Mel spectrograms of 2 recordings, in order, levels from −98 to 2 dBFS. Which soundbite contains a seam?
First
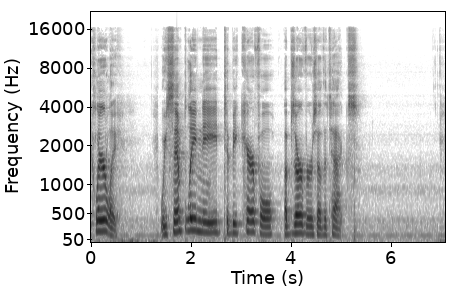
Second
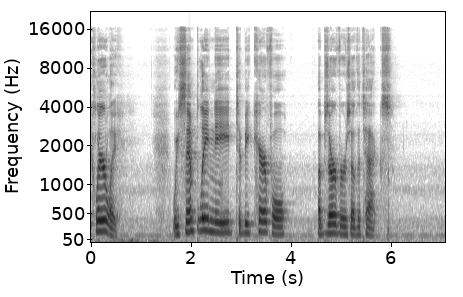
first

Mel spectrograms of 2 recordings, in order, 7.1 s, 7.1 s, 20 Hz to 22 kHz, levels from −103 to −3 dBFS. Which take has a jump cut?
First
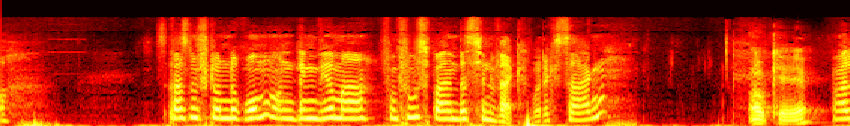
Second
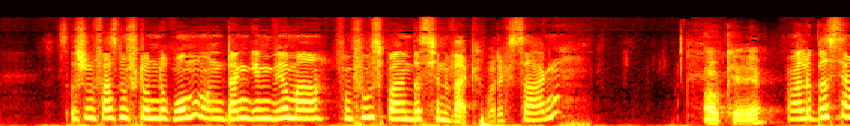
first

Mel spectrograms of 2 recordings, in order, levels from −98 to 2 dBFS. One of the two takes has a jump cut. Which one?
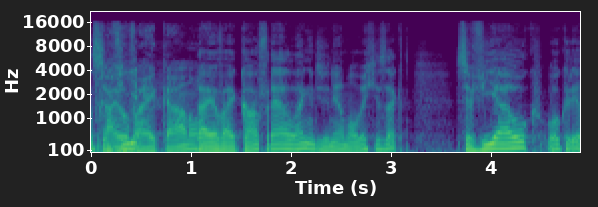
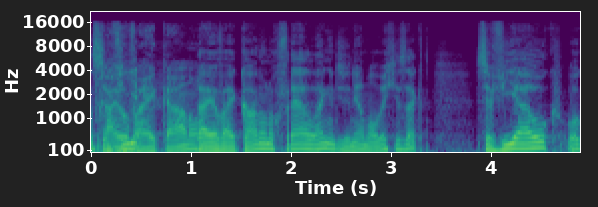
first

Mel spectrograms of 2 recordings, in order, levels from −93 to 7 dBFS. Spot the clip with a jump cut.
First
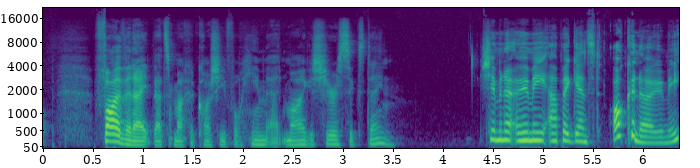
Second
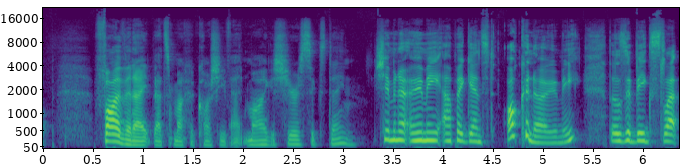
second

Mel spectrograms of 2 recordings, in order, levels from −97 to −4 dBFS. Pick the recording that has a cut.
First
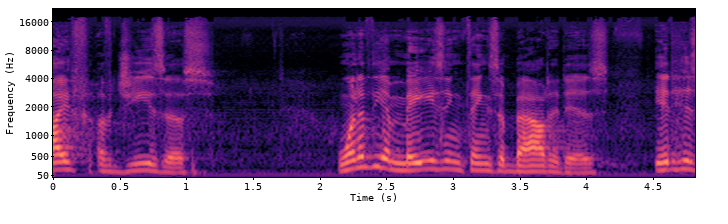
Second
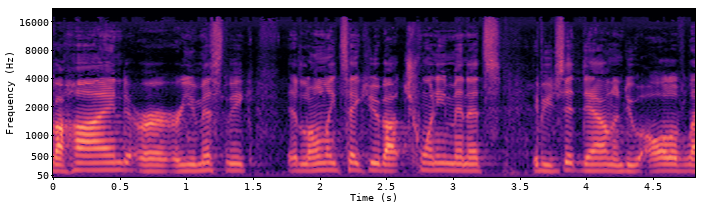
second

